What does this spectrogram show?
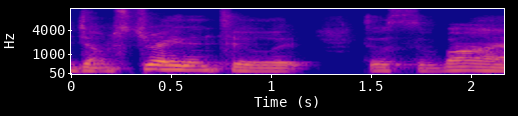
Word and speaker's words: Sevon: Sevon, right? Absolutely. That's right. Yes, sir. I got it right. So you guys are reading this Sevon, not Sevon, not Seven, Sevon.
